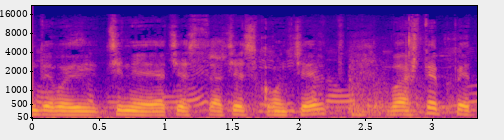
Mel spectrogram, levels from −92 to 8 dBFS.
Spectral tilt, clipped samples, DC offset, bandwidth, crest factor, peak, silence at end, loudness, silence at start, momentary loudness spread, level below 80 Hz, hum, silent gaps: -6 dB/octave; under 0.1%; under 0.1%; 16 kHz; 12 dB; -2 dBFS; 0 s; -16 LUFS; 0 s; 6 LU; -44 dBFS; none; none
